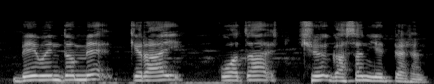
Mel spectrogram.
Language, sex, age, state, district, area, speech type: Kashmiri, male, 18-30, Jammu and Kashmir, Kulgam, rural, spontaneous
